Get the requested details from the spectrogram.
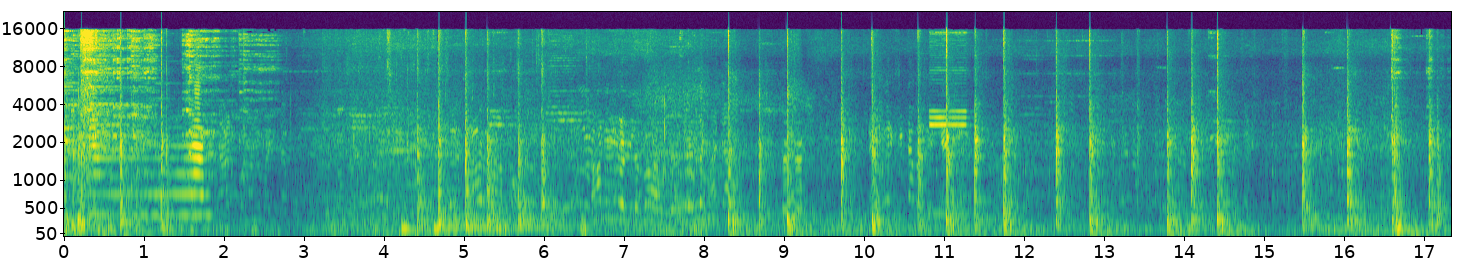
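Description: Large drums beat loudly in a steady rhythm outdoors.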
